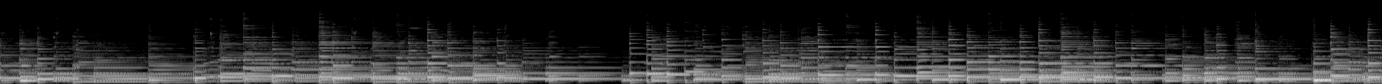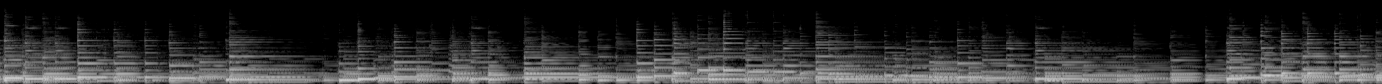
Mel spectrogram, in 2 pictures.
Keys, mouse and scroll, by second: 0.1 ctrl+s, 0.1 click, 0.5 alt+middle click, 0.8 alt+z, 1.2 alt+middle click, 1.4-2.1 alt+scroll up 1, 2.1 ctrl+s, 2.2 click, 2.5-2.8 scroll up 2, 2.8 shift+middle click, 3.4 ctrl+s, 3.4 click, 4.0 shift+middle click, 4.4-5.0 shift+scroll up 2, 5.0 ctrl+s, 5.7 shift+d, 6.9 ctrl+s, 7.3 click, 7.8 ctrl+s, 8.1 click, 8.4 alt+z, 9.0-9.7 scroll down 1, 9.7 ctrl+s, 10.3 alt+z, 11.4 click, 11.9 alt+z, 12.3 scroll up 1, 12.6 shift+middle click, 13.3-14.0 scroll up 1, 15.1 click, 21.2 click, 21.8 alt+z, 22.2-22.6 scroll down 2, 22.6 middle click, 22.9 alt+z, 23.2 click, 24.2 click, 24.4 click, 25.3 alt+z, 25.6 click, 25.9 middle click, 26.2 scroll up 3, 26.6 shift+middle click, 27.1 middle click, 27.3-27.6 scroll up 1.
